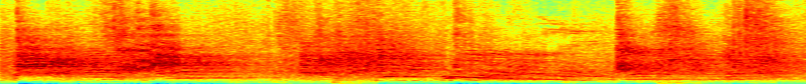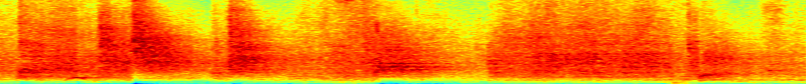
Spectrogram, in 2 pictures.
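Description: Ice hockey play: skate blades scraping and cutting the ice, with repeated sharp clacks and thuds of sticks and puck.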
